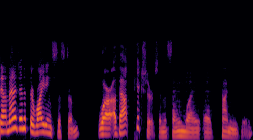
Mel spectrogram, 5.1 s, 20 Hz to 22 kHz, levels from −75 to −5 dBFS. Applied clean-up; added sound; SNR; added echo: neural mask model DeepFilterNet 3.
